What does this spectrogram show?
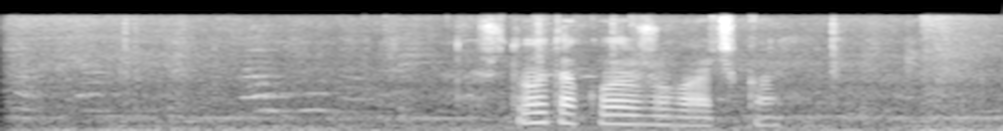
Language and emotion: Russian, neutral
